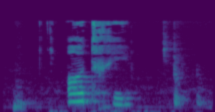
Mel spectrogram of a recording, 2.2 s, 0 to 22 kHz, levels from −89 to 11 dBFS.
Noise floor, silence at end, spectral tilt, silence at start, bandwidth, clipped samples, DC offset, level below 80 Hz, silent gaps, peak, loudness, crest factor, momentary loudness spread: -57 dBFS; 0.3 s; -2 dB/octave; 0.15 s; 12 kHz; under 0.1%; under 0.1%; -74 dBFS; none; -16 dBFS; -33 LUFS; 22 dB; 24 LU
